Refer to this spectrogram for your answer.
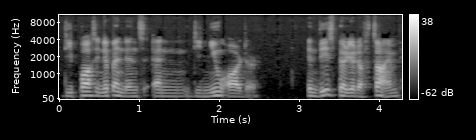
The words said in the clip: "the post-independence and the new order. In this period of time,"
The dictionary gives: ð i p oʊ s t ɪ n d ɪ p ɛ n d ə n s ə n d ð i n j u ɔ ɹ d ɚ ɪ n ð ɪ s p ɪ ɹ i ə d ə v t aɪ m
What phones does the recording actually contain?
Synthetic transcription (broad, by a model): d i p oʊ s ɪ n d ɪ p ɛ n d ə n s ə n d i n j u ɔ ɹ d ɚ ɪ n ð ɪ s p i ɹ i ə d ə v t aɪ m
